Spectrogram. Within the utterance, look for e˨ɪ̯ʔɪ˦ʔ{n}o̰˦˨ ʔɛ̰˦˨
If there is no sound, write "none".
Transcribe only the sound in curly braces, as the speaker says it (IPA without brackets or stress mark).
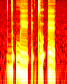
t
